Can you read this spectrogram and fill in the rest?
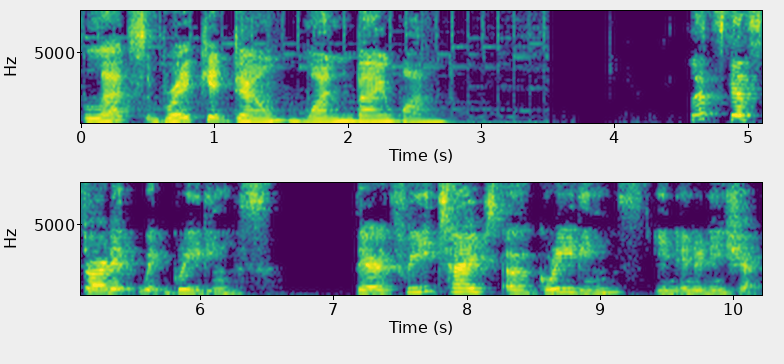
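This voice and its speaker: Woman in her 30s, language teacher, very slow deliberate delivery, lapel mic in an echoey room, soft music under. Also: fairly high pitch. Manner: slow, deliberate, demonstrating phrases. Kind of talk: scripted video lesson. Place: indoor studio with cloth backdrop.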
